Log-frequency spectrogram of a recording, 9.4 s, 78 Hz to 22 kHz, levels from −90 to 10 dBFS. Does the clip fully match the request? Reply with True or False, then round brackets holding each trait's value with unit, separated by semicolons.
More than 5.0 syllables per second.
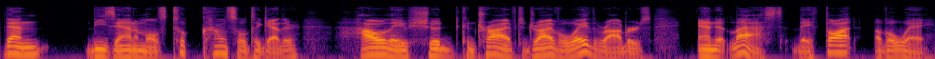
False (4.5 syllables/s)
